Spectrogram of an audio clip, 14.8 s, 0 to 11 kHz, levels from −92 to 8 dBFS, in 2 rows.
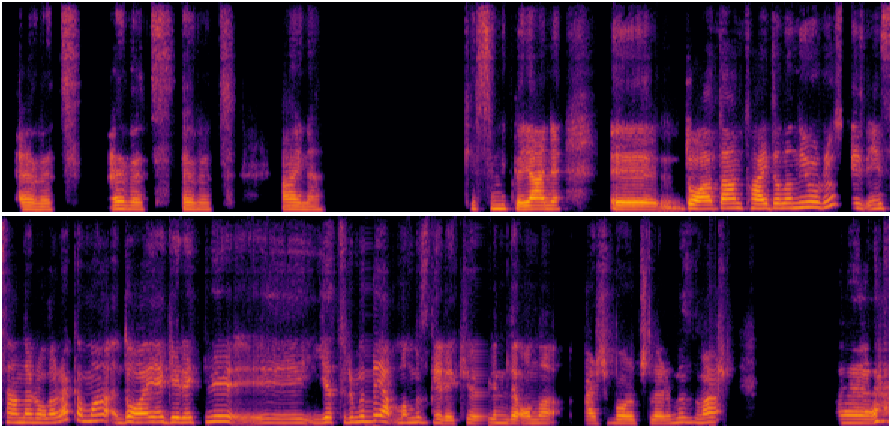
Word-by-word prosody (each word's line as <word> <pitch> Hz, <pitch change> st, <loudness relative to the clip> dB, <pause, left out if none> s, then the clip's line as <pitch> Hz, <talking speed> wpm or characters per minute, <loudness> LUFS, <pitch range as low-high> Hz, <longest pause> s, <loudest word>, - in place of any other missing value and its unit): Evet. 170 Hz, -1 st, -2 dB, 0.3 s
Evet. 185 Hz, -2 st, -1 dB
Evet. 175 Hz, -1 st, -4 dB, 0.4 s
Aynen. 170 Hz, -1 st, -1 dB, 1.2 s
Kesinlikle, 205 Hz, -2 st, -1 dB
yani, 190 Hz, +1 st, +6 dB, 0.4 s
eee, 180 Hz, +6 st, +4 dB
doğadan 230 Hz, +3 st, +5 dB
faydalanıyoruz 245 Hz, -, +1 dB
biz 245 Hz, -2 st, -4 dB
insanlar 230 Hz, +1 st, -1 dB
olarak 220 Hz, +8 st, 0 dB
ama 305 Hz, -8 st, -1 dB
doğaya 250 Hz, 0 st, +5 dB
gerekli, 240 Hz, +1 st, -1 dB
eee, 205 Hz, -7 st, -3 dB
yatırımı 240 Hz, +5 st, -2 dB
da -, -, +1 dB
yapmamız 225 Hz, -4 st, -1 dB
gerekiyor. 180 Hz, -1 st, -3 dB
Bizim 200 Hz, -1 st, -6 dB
de 190 Hz, -, +4 dB
ona 185 Hz, +1 st, -2 dB, 0.2 s
karşı 180 Hz, +2 st, -5 dB
borçlarımız 190 Hz, +4 st, -2 dB
var. 235 Hz, +4 st, -1 dB, 0.9 s
Eee, 200 Hz, -1 st, +1 dB
210 Hz, 110 wpm, -21 LUFS, 185-240 Hz, 1.2 s, yani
